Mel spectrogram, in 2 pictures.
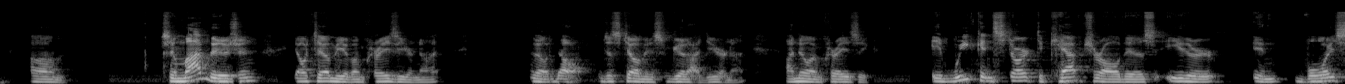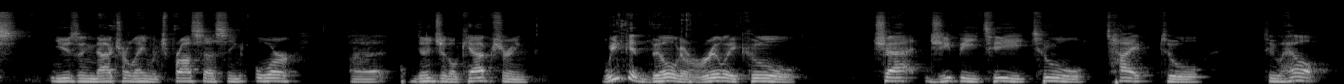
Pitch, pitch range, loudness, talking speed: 135 Hz, 125-145 Hz, -27 LUFS, 130 wpm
